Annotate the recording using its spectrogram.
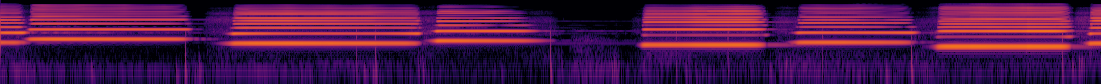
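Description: Chromatic harmonica played slowly, one clean sustained note at a time, about seven notes of roughly a second each with short breaths between, working down through a pattern in thirds.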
